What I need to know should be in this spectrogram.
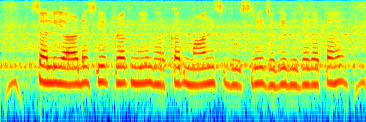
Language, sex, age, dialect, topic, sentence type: Hindi, female, 18-24, Awadhi Bundeli, agriculture, statement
